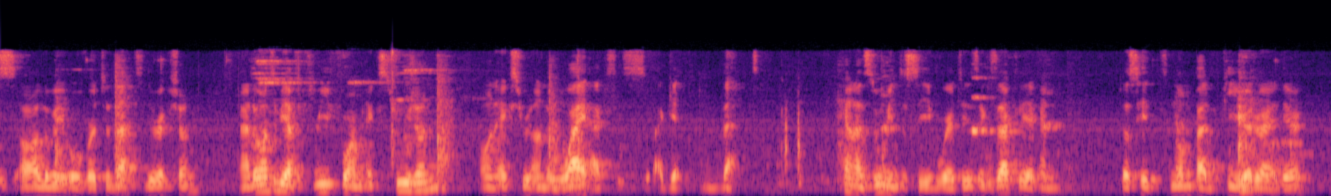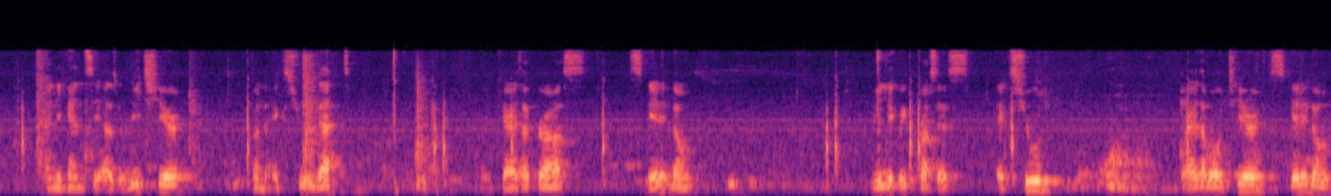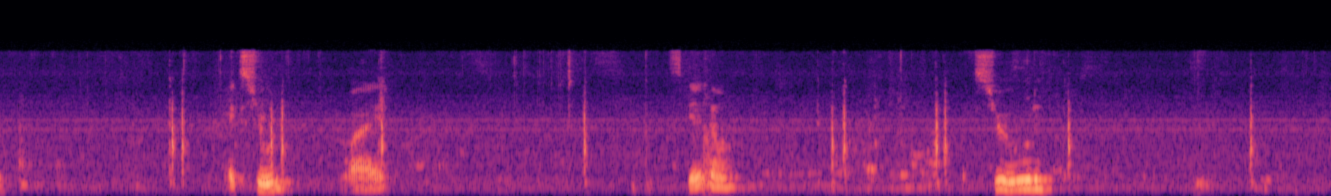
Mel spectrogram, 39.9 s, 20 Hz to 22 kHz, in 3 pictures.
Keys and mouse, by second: 8.8 KP_Decimal, 12.1 middle click, 12.4-13.7 middle drag, 13.7-15.4 drag, 17.3 e, 18.5-20.4 drag, 20.1 s, 22.2 e, 23.6-25.2 drag, 26.1 s, 29.0 e, 30.6-32.3 drag, 33.2 s, 35.7 e, 37.4-39.2 drag, 39.8 s.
